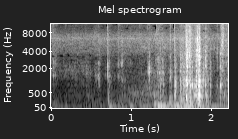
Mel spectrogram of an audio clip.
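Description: About a second in, a spray bottle of glass cleaner is handled at the windshield. Near the end there is a short burst of rustling with a few quick clicks.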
